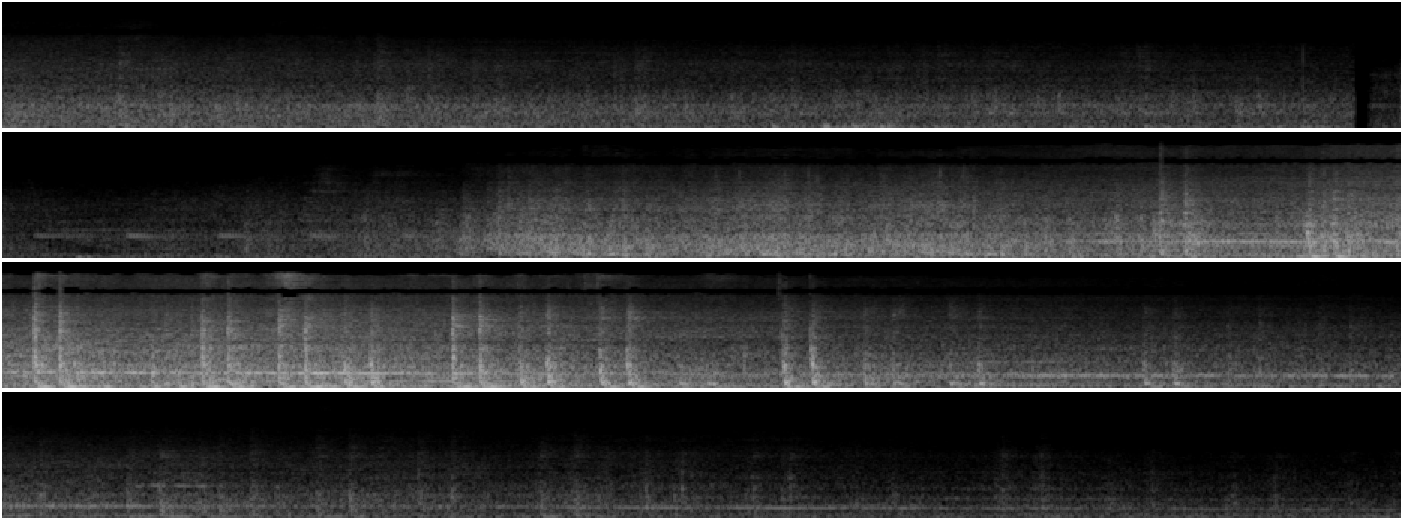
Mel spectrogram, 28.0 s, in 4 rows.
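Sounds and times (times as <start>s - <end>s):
electric train rumble: 0.0s - 27.9s
wheels clacking over rail joints: 8.6s - 25.2s.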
